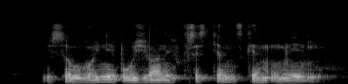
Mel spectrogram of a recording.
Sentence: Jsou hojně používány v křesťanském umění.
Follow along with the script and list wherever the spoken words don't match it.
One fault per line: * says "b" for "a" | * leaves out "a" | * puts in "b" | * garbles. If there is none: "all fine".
all fine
